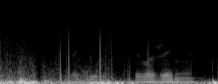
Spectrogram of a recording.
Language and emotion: Russian, neutral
